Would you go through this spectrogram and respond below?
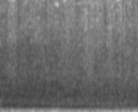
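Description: A rugby league crowd of travelling supporters applauds and cheers a try for Hull Kingston Rovers against St Helens, a dense steady wash of clapping, loud and continuous, with a commentator talking over it.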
